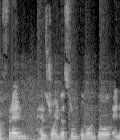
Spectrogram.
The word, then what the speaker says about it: Toronto: First of all, it's not Toronto, it's not Toronto, it's Toronto. And Toronto. I do not. You just have to gargle inside your mouth and you'll be able to pronounce it.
